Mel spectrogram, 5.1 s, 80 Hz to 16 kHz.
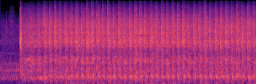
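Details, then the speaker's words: Cub Cadet garden tractor with 305 Chevy small-block V8, after new fuel pump: starter cranks in even pulses about nine a second but never fires; no fuel reaching the engine, carburetor may need rebuild. "I'll see if you can figure out what's wrong with this thing. It ain't got no gas in it. Well, no fuel."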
